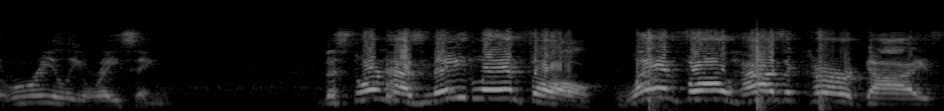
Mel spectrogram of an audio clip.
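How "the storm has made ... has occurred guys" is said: loud, slow, excited announcement; yelling over hurricane winds. Real, not acted. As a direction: call it out big and slow.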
